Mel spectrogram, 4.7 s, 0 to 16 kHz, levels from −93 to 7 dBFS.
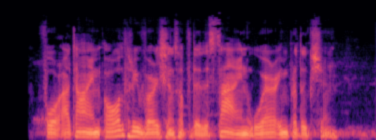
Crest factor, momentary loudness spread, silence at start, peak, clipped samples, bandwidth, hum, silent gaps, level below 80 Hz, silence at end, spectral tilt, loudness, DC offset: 16 dB; 8 LU; 0.45 s; -4 dBFS; under 0.1%; 9.8 kHz; none; none; -38 dBFS; 0 s; -6 dB/octave; -19 LUFS; under 0.1%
